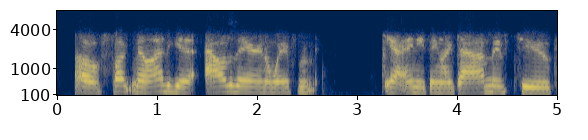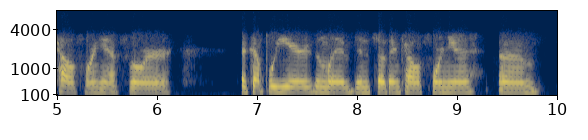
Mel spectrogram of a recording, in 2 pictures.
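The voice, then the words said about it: Southern US accent. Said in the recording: “I'm assuming based on your accent that you're originally from the South.”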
